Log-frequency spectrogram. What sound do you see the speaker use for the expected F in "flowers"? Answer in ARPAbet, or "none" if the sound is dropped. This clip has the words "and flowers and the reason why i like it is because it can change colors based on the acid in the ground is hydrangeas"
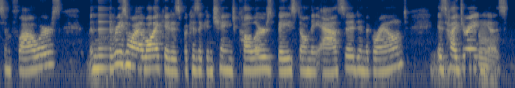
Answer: F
